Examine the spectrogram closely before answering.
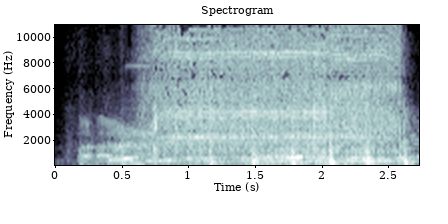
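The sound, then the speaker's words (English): A power drill whirs steadily for a few seconds with rhythmic grinding pulses as it bites into wood in a heated garage where Cub Scout families build bird feeders, while voices chatter in the background. “Families are packed into a heated garage, hammering boards, drilling things together, and talking about birds they might see.”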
